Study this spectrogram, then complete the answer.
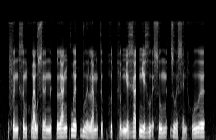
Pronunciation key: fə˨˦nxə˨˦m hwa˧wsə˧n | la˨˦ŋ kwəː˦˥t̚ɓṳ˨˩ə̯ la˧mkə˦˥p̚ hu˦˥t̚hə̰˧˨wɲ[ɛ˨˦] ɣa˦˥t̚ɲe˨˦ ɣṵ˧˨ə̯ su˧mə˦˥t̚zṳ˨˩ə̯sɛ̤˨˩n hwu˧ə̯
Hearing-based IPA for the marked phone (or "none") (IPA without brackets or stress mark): ɛ˨˦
